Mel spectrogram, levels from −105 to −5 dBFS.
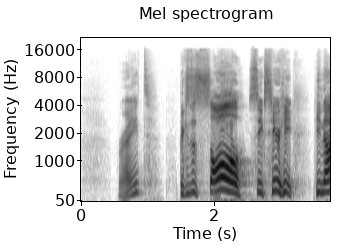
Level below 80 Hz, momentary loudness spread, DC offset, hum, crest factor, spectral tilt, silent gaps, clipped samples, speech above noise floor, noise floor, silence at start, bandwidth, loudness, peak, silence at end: -66 dBFS; 23 LU; under 0.1%; none; 18 dB; -3 dB/octave; none; under 0.1%; 53 dB; -74 dBFS; 0.6 s; 15.5 kHz; -20 LUFS; -4 dBFS; 0 s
